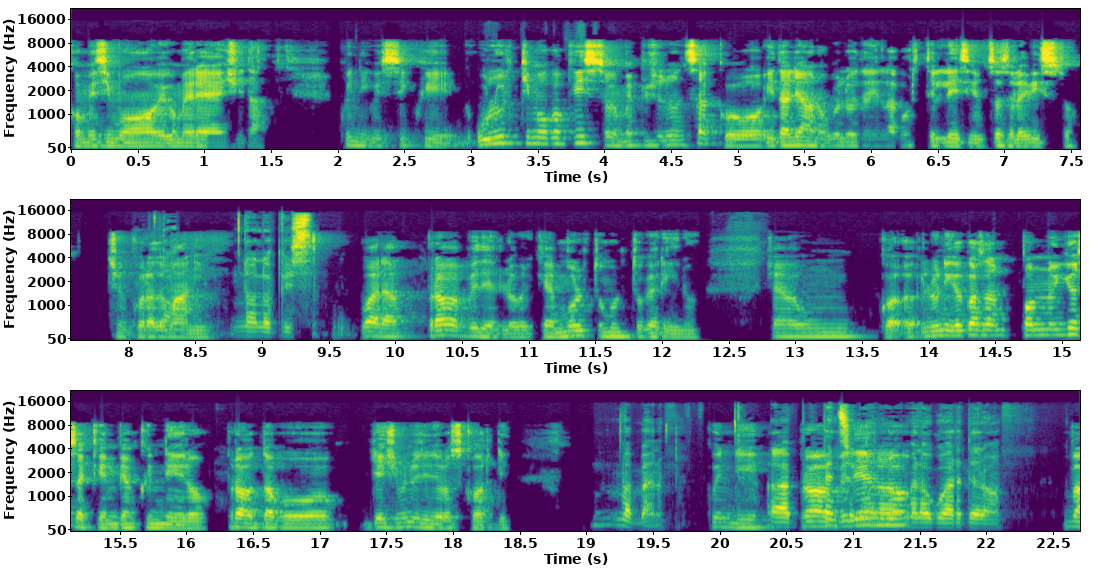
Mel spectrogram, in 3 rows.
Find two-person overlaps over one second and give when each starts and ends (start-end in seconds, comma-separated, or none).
20.3-21.5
